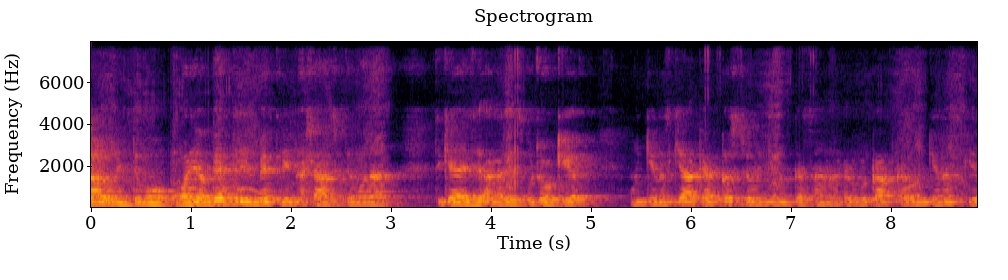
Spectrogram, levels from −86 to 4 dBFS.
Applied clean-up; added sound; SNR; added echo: none; Zipper (clothing); 18 dB; reverberation time 0.9 s.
